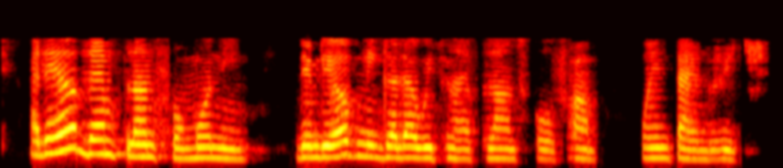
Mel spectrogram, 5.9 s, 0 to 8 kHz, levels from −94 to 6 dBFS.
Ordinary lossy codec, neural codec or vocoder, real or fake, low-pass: AAC, 16 kbps; codec, 16 kHz, 4 kbps, X-Codec, WavLM features, trained on Multilingual LibriSpeech; fake; 7.2 kHz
